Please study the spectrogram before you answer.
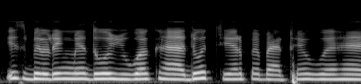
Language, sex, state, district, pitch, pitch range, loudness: Hindi, female, Jharkhand, Garhwa, 245 Hz, 235-255 Hz, -13 LUFS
